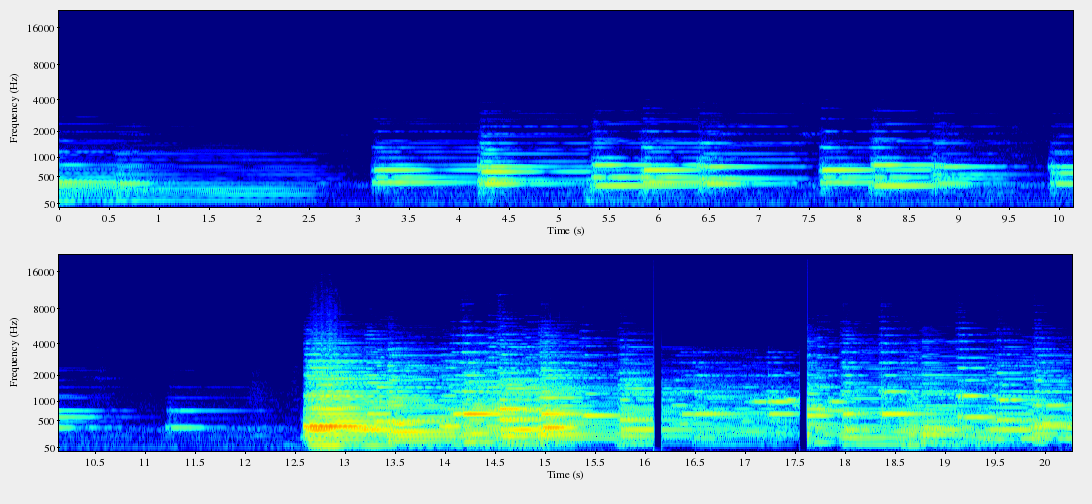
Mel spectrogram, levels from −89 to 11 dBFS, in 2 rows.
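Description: At 16.09 s an 80 ms silence leads into duller, boxier sound with nothing above 3.8 kHz, roughly 5 dB quieter, over a new faint background until 17.63 s. This is likely an input switched to a poorer device. A simple filter wouldn't add the gap, level drop or changed noise.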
